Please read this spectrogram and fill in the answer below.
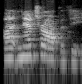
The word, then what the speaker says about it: naturopathy: Am I saying that right? – Naturopathy, yes. – Naturopathy, thank you.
